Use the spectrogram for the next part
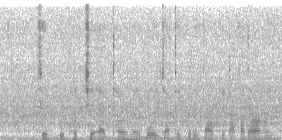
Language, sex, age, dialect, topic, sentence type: Bengali, male, 18-24, Northern/Varendri, banking, statement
